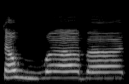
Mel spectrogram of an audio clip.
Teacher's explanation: توا جو ہے ہونٹ گول سے پڑھا جائے گا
